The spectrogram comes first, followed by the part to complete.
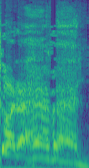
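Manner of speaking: play-acted, shrill, piercing, very high, sudden scream. Retelling screaming at two men about to fight: imitating own past scream. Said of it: "I just screamed at them".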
